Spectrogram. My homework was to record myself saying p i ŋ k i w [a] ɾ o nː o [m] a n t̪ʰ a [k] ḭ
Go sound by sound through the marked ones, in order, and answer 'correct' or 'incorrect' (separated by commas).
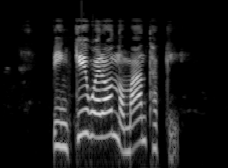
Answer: incorrect, correct, correct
